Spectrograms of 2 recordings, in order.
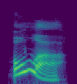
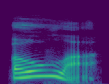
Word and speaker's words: hola: It's hola, pronounced hola. It's super simple, completely universal across South America, Central America, and Spain, and that silent H means you can't mess it up.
